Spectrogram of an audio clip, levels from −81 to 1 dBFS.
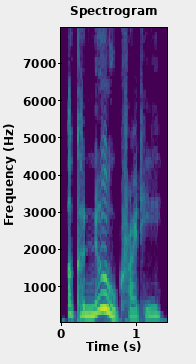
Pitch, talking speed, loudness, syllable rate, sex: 235 Hz, 170 wpm, -14 LUFS, 4.2 syllables/s, female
